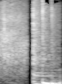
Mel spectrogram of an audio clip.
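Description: A crowd claps in a dense, steady burst of applause thanking a group of men, which cuts off abruptly and resumes with a heavier, rumbling wash of sound.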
